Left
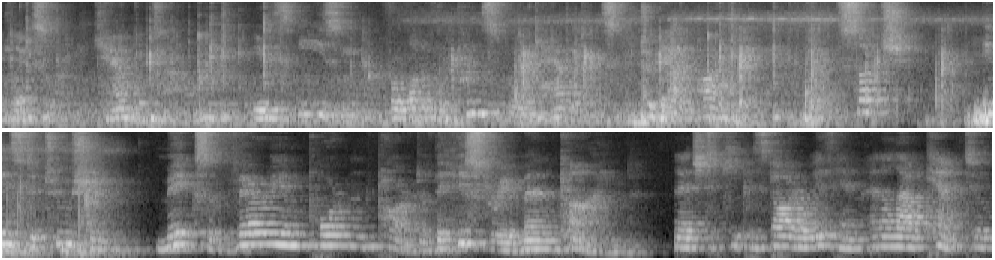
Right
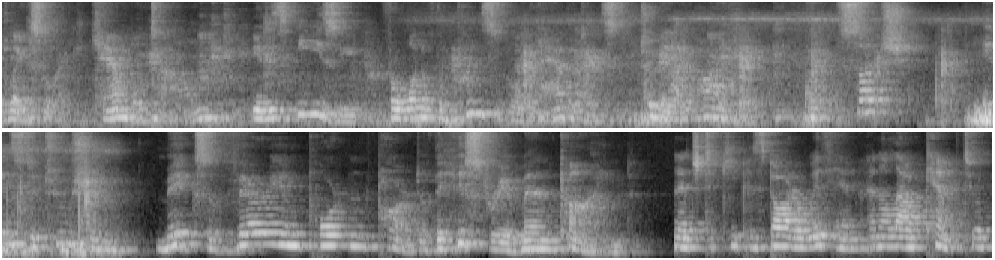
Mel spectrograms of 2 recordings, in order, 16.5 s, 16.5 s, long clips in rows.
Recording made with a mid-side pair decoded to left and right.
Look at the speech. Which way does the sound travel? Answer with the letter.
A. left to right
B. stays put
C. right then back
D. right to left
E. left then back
E.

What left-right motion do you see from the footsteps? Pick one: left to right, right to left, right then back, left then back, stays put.
left to right.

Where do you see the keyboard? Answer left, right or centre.
left.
